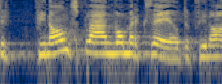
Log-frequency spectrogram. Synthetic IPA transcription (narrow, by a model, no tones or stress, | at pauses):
d̥əɾ | finɑnt͡splæːnʋoməɾkseːɔd̥̪əɾfinɑ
